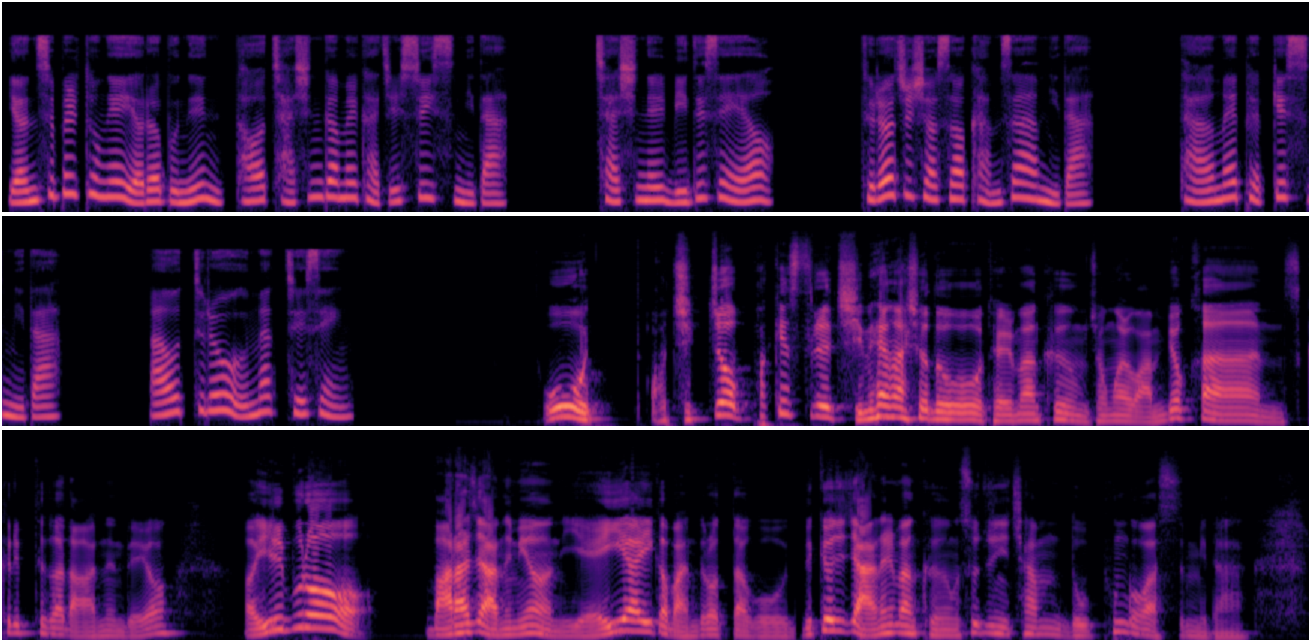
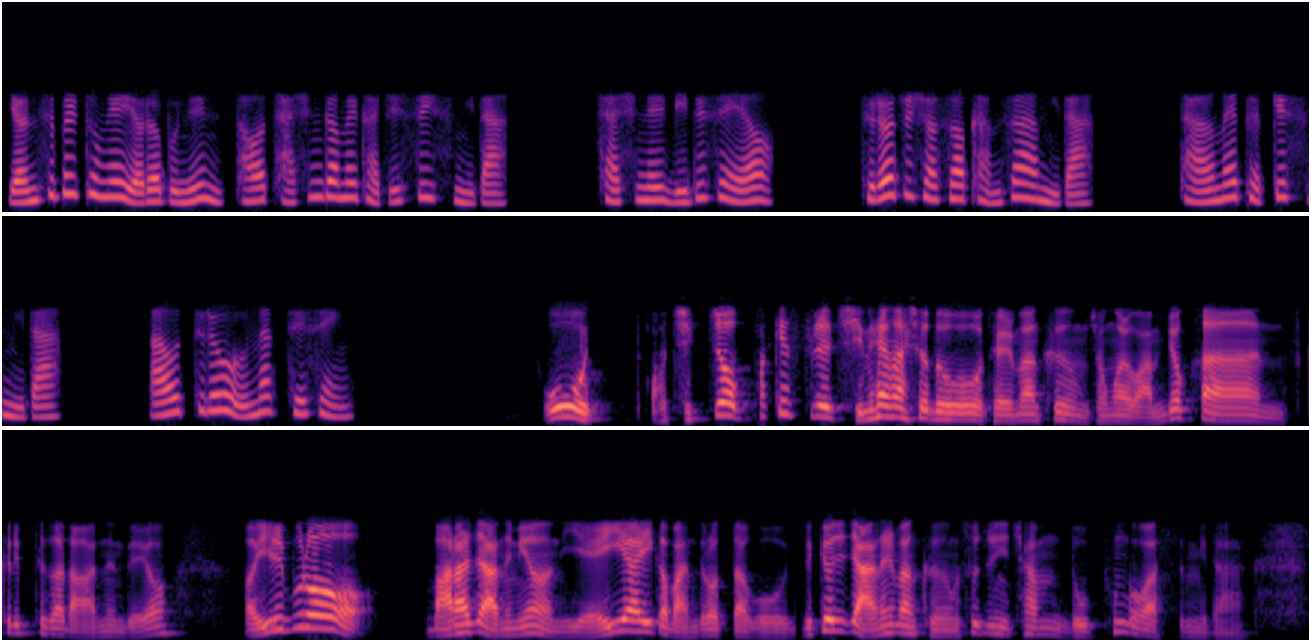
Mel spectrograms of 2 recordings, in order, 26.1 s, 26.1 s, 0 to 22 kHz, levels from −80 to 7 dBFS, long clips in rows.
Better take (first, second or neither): first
